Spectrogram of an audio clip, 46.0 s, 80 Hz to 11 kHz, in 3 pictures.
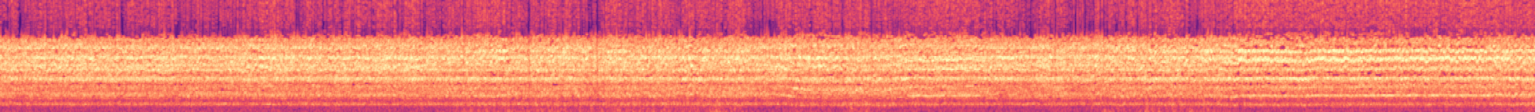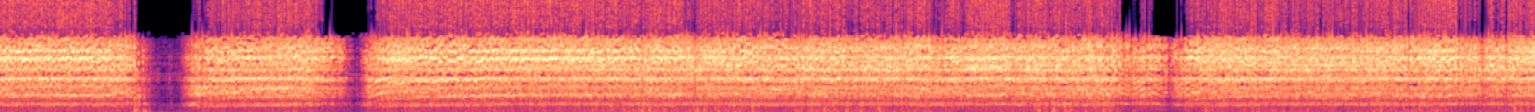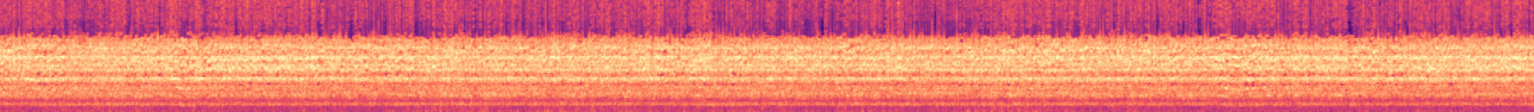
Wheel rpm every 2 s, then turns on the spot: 230, 240, 230, 230, 220, 230, 210, 210, 130, 150, 230, 220, 230, 160, 220, 220, 230, 230, 230, 230, 230, 230, 230.
none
